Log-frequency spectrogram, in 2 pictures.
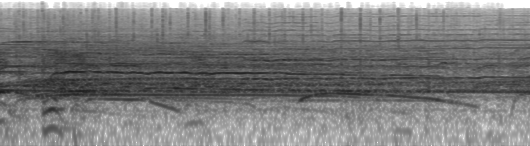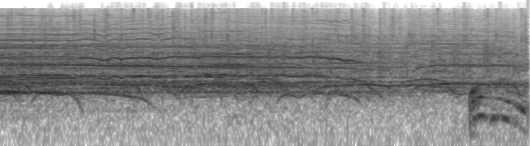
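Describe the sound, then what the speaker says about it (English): A live comedy pun competition audience cheers, whoops and claps loudly, a dense roar of many voices shouting and whistling, close and sustained, gradually fading slightly toward the end. "Clap for Emma"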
